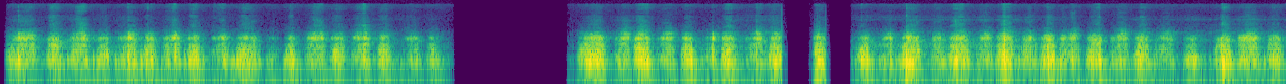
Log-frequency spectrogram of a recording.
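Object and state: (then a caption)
Coin scratching a latex-coated scratch card. A coin scratches the last latex-coated panels off a thin cardboard paper scratch card in quick, rough, rasping strokes. The scratching runs in steady bursts with two brief silent pauses, sounding dry and papery with most of its energy in the low-mid range.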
